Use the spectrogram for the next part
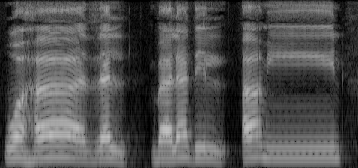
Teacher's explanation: یہ سٹینڈنگ فتح ہے، کھڑی زبر جسے کہتے ہیں، تھوڑا سا سٹریچ کر کے پڑھیں گے۔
